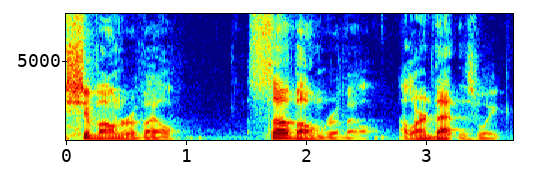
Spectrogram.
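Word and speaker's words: Shavon Revel: love it's shobon revel saone revel I learned that this week they the H is silent I like that savone Revel out of East Carolina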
